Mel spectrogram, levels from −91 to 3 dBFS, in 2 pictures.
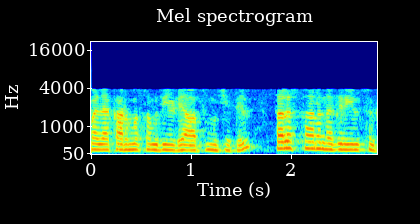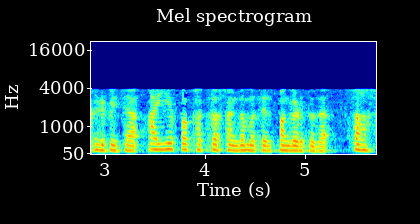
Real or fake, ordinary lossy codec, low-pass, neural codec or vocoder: fake; AAC, 16 kbps; 7.2 kHz; vocoder, 22.05 kHz, 80 mel bands, HiFi-GAN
